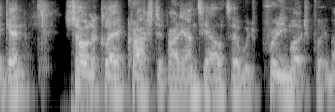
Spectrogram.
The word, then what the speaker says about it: Variante Alta: Variante Alta, is that right? Is that how you say it? – That was very good. – That was very good. Yeah, that sounded right.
